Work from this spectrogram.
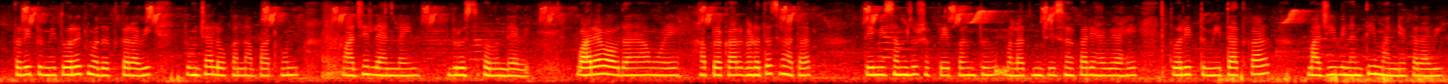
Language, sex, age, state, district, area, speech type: Marathi, female, 30-45, Maharashtra, Osmanabad, rural, spontaneous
